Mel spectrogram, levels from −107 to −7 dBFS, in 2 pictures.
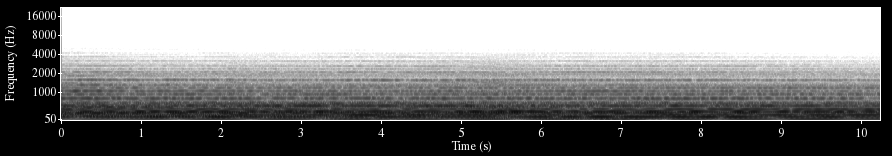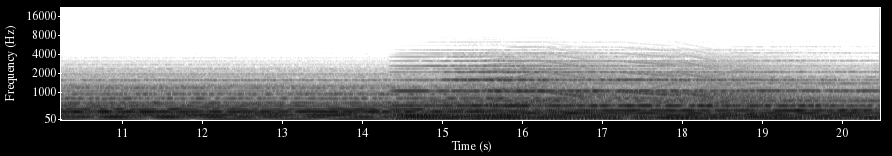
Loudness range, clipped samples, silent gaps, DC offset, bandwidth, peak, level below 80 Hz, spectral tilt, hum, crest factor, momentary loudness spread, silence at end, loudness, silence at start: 1 LU; under 0.1%; none; under 0.1%; 2.8 kHz; -6 dBFS; -34 dBFS; -12.5 dB/octave; none; 12 dB; 3 LU; 0 s; -19 LUFS; 0 s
